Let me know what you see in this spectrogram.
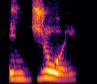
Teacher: with two syllables the second syllable is stressed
